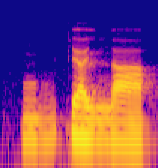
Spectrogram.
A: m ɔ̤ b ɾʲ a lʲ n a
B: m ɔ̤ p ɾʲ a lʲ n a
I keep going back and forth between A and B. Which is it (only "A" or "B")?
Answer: B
